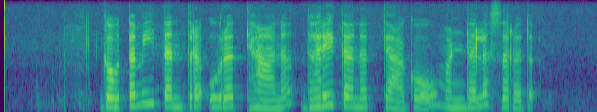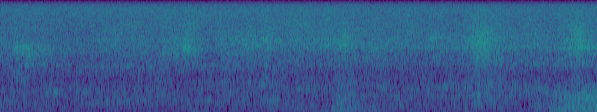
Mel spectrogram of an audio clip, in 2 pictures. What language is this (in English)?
Sanskrit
